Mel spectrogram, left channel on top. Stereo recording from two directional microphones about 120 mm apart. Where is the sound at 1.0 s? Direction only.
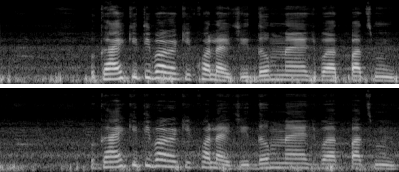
30° left (ahead or behind).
